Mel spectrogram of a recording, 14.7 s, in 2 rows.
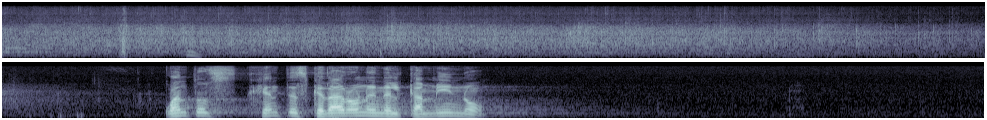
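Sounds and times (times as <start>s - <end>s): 
crowd applauding: 0.0s - 8.0s
speech: 8.6s - 11.1s.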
